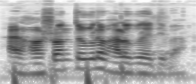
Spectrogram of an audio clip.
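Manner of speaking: normal talking voice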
